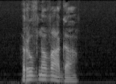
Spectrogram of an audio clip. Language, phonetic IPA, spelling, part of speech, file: Polish, [ˌruvnɔˈvaɡa], równowaga, noun, Pl-równowaga.ogg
